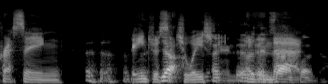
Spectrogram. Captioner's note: chuckles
